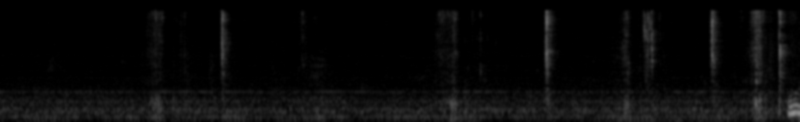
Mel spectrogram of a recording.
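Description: Small clicks and smacks of someone tasting soup broth, a handful spaced a second or so apart and coming quicker near the end, over a steady low hum.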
